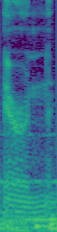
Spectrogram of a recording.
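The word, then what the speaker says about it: Eryn: Aaron is spelled E-R-Y-N. Feral by Aaron.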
